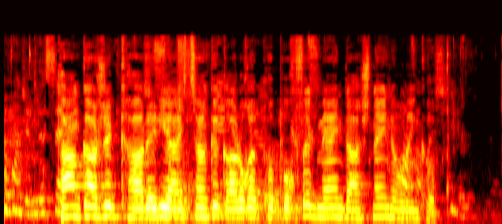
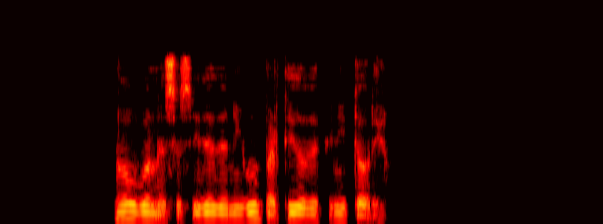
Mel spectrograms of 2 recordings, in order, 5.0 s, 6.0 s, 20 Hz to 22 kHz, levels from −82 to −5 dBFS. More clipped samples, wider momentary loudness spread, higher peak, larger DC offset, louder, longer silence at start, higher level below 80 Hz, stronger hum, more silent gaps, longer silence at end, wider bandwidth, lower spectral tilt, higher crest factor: neither; about the same, 14 LU vs 12 LU; first, 0 dBFS vs -18 dBFS; neither; first, -15 LUFS vs -36 LUFS; second, 0.05 s vs 1.15 s; first, -50 dBFS vs -88 dBFS; neither; neither; second, 0.45 s vs 2.15 s; first, 11.5 kHz vs 7.6 kHz; first, -5.5 dB/octave vs -4 dB/octave; second, 16 dB vs 22 dB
